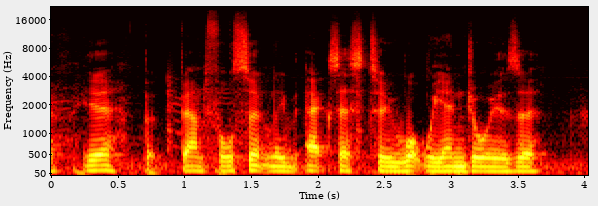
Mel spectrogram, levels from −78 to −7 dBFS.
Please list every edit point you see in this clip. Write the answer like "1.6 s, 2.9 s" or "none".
none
